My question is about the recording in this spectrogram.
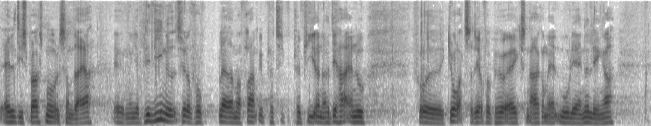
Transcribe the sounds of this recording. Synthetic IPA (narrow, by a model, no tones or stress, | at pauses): æləd̥isb̥ɶɐsmɔ̰̽ːlsɒ̽md̥ɑ̈æɐ | menjɑ̈ɪ̥liɐ̰liːnøð̰ˠt͡sʰe̝læfɔ̽b̥lɛð̞̩ˠmɑ̈ɪfʁam̰ipʰæpʰḭːɐnəɒ̽d̥e̝ɦɑ̈jɑ̈ɪnu | fɔ̽ːð̩ˠɡ̥jo̝ɐ̰d̥sɒ̽d̥æɐfɒ̽b̥e̝hø̰ʊ̰jɑ̈e̝ɡ̥əsnʔɑ̈ɡ̥əɒ̽mʔæl̰d̥muːliænð̞̩ˠleŋɐː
